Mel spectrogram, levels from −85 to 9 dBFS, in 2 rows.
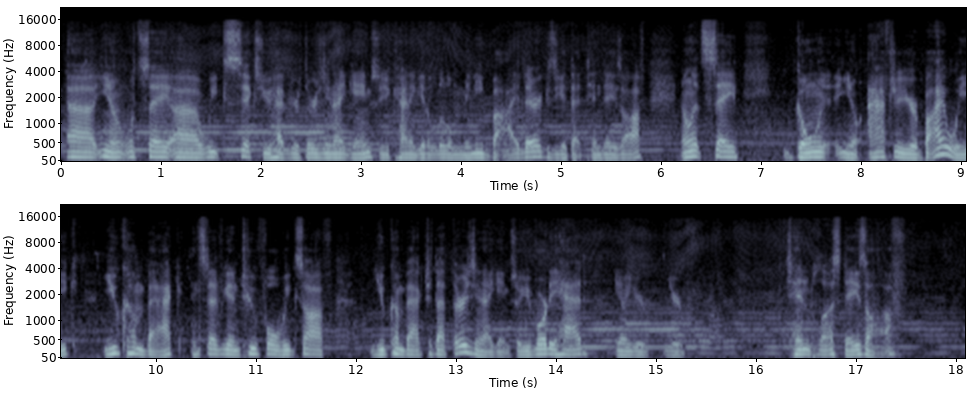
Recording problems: electrical hum; noticeable; throughout; 60 Hz, 15 dB below the speech

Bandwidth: 15 kHz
